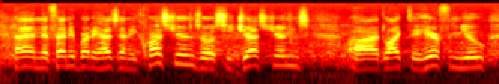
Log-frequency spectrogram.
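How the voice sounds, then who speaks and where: A New York accent, fairly even intonation, and a dry sound with no echo over noticeable background noise. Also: man. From New York City (Bronx). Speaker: telescope designer. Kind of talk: interview. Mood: warm, good-humored. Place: open country.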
